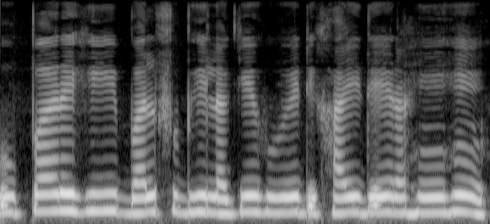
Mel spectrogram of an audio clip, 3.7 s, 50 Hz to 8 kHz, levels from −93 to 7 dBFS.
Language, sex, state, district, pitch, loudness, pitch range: Hindi, female, Bihar, Katihar, 210 Hz, -13 LUFS, 200-220 Hz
